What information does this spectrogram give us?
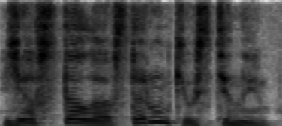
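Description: Woman memoirist, radio drama, expressive literary storytelling, animated intonation, dark husky voice. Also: medium pitch, brisk. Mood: reflective storytelling. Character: woman writer warmly recalling her youth.

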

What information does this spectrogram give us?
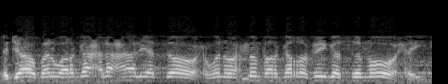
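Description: A man reciting a rhymed poem in a brisk, rhythmic delivery. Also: sits high, steady tone, big-room sound, narrow, tinny audio. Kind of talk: poetry recitation.

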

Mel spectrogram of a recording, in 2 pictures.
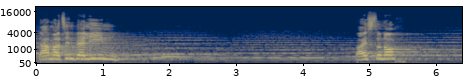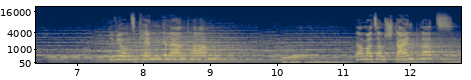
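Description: A man's voice: very high voice, flat delivery, slow, long pauses, echoey room, long reverb tail, over music. An actor playing an emotional, lovelorn man, pleading earnestly with his beloved in a radio play. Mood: wistful.

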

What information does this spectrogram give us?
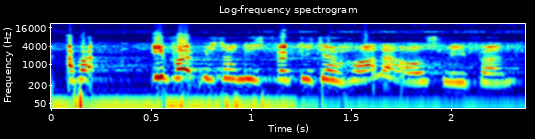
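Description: A woman's voice: sits high, quick pace, creaky, a bit bright, big-room sound, slight background noise. A woman playing a vain, flirty, easily indignant elf in a parody fantasy audio drama.

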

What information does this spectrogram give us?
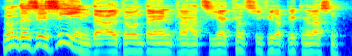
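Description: An actor playing a proud, secretive commander who trusts the stars, declaiming classical verse grandly and deliberately in a 1955 radio drama. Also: male voice, medium pitch, expressive, sharp tone. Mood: brusque. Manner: grand declamatory delivery, deliberate emphatic phrasing. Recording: 1955 radio studio recording.

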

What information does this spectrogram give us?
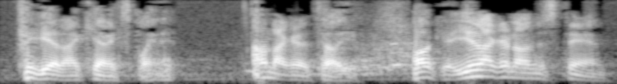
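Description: A man voicing an excitable, determined young man in an anecdote, urgent and given to repeating himself. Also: medium pitch, very fast, gravelly, slightly rough, some chatter behind. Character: excitable, obsessive, determined young male wine lover. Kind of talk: acted dialogue in a spoken anecdote.

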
